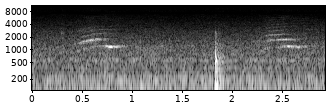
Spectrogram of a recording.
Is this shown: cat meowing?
yes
